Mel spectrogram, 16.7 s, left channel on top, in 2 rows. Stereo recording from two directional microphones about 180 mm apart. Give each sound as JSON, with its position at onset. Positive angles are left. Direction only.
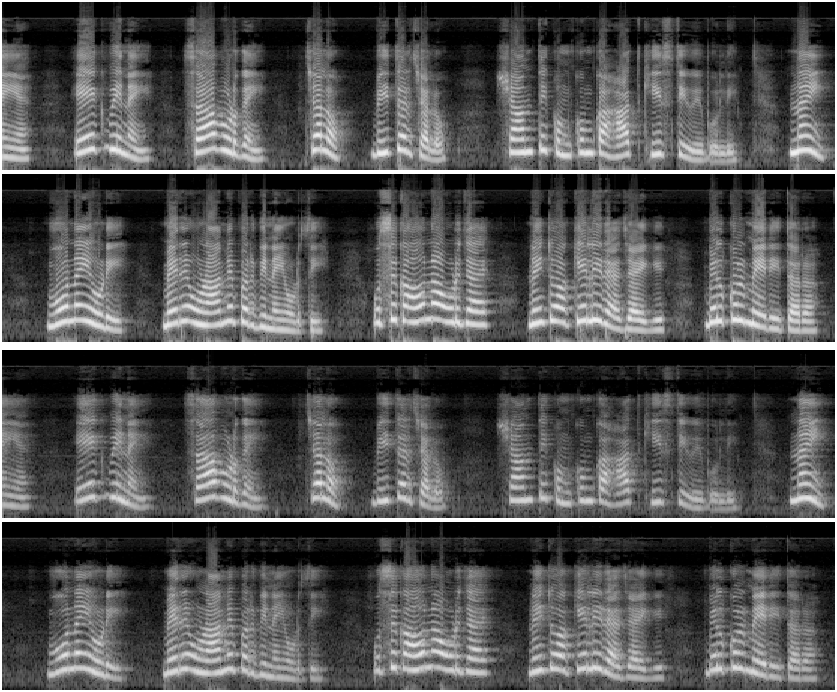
{"t": 0.0, "sound": "a woman's voice", "side_deg": 50}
